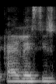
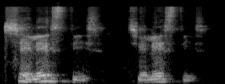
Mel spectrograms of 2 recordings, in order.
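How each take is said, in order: First: Caelestis said "ka-e-LES-tis", hard k; as spelled. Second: Celestis said "che-LES-tis"; celestis, opening on an Italianate ch; correct Latin pronunciation. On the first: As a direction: read caelestis letter by letter with a k. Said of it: "se escribe caelestis". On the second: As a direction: say celestis with ch, ae as plain e. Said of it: "pero se pronuncia". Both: Shown as a demonstration.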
